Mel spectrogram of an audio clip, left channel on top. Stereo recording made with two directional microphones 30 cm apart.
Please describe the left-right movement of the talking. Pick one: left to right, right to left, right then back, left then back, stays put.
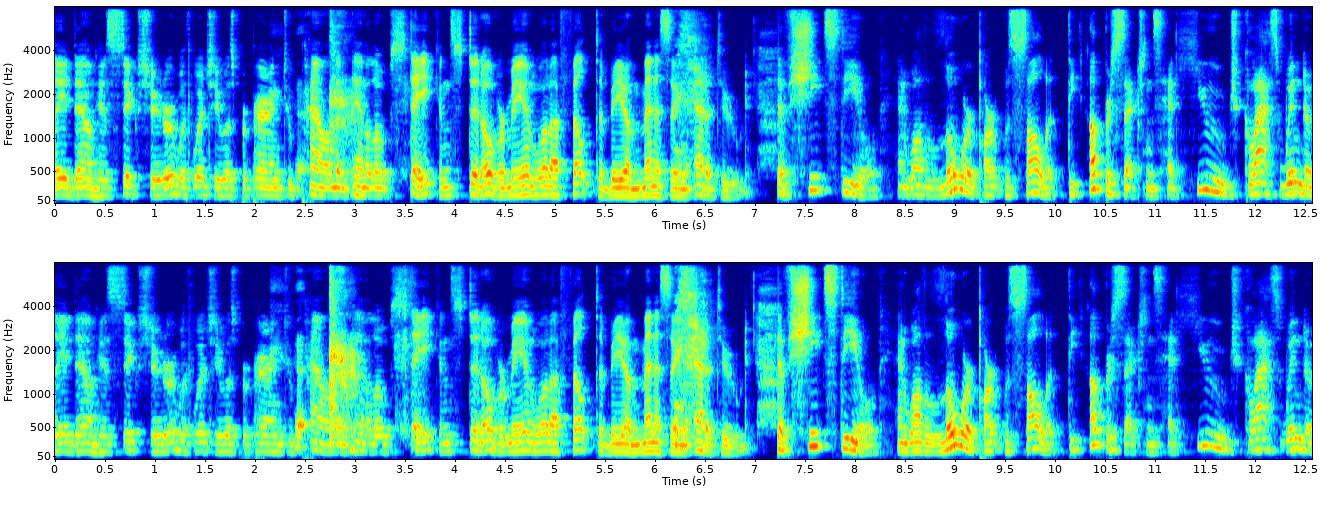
right then back.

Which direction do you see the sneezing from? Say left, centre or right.
right.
